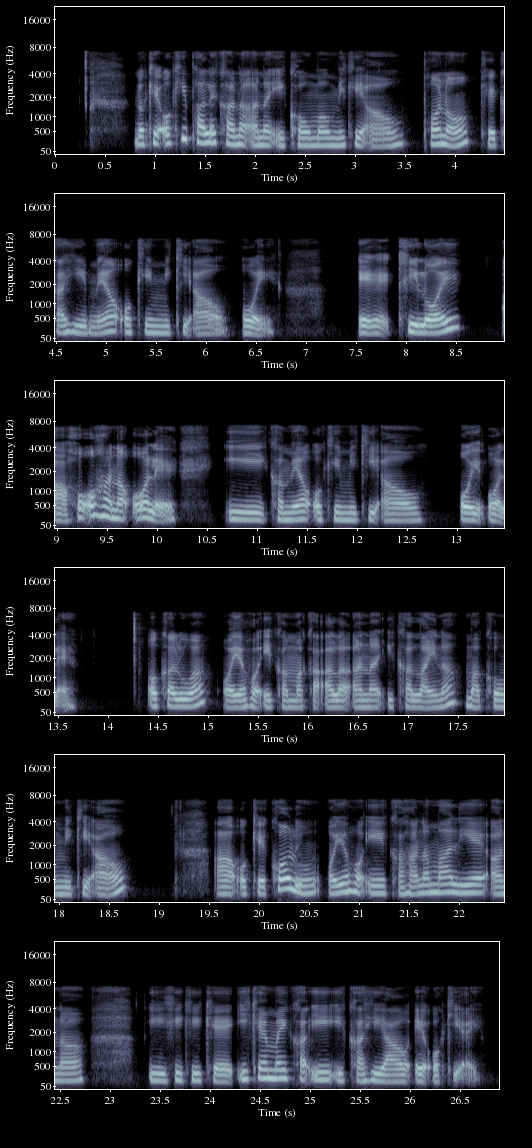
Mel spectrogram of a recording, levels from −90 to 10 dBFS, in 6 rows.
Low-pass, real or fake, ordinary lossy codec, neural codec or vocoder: 7.2 kHz; real; none; none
